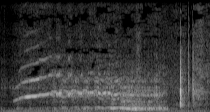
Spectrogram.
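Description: Recorded horse whinny, the read-along record's page-turn signal: one long call that rises at the start and lasts about a second and a half. A short click follows near the end.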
